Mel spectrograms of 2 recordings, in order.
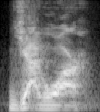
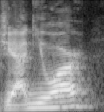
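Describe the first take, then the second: First: The word is said in an American way. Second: The word is said in a British way. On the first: "Here in America, we don't want to work that hard. We say Jaguar" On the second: "If you're in UK and you pronounce it Jaguar"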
